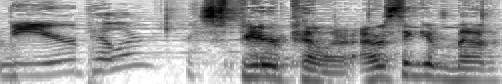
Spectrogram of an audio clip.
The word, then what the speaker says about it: Spear Pillar: Mount Pillar? Well, what else is it? Did I say it wrong? Spear Pillar? Spear Pillar.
